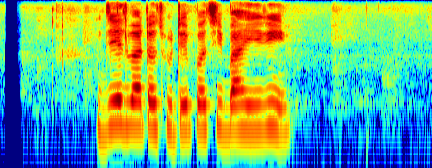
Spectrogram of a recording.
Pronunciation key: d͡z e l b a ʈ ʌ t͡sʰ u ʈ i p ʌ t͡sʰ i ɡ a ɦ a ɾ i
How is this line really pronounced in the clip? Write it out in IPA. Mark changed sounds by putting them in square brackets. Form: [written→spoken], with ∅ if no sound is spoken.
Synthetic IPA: d͡z e l b a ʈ ʌ t͡sʰ u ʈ [i→e] p ʌ t͡sʰ i [ɡ→b] a ɦ [a→i] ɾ i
